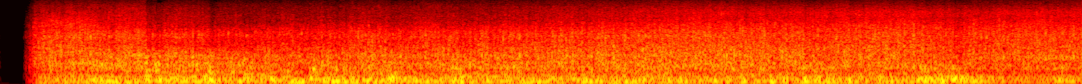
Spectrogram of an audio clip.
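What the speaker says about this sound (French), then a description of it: "On fait un concours du plus gros tonnerre" A storm in the Alps brings one huge thunderclap that hits suddenly and then rolls on as a loud, sustained rumble for several seconds, with no talking.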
